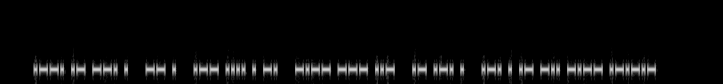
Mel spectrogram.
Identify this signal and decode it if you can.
Morse code, heard as a keyed tone, about 44 wpm, 700 Hz. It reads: PAGE ME WHEN YOU ARE READY.
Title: Sentences from Top 1000 Words - Review Part 1 - 45wpm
